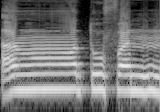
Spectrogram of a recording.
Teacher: नून साकिन के बाद ता हुरूफ़ इख्फ़ा है, तो यहाँ पर भी इख्फ़ा करेंगे यानी गुन्ना करेंगे।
